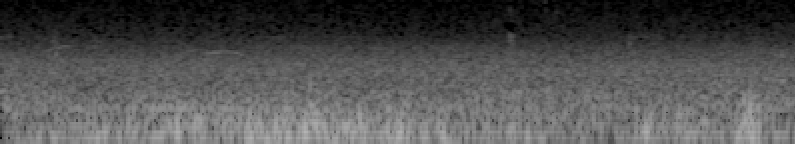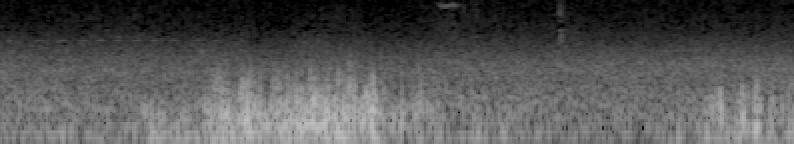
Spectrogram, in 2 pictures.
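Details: Only low, rumbling wind buffeting the microphone is heard, with a stronger gust around the middle and no animal calls.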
